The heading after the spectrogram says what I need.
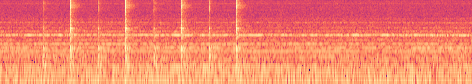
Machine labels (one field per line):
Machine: valve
